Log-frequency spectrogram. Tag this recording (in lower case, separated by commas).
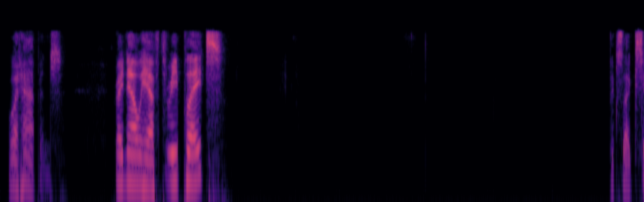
speech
